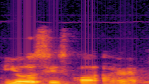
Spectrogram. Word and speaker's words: Ulysses Klaue: But during Ultron, there's the scene where the Scarlet Witch, while still working for Ultron, does the part when they're fighting Ulysses Klaue, or however you say his name. And Ulysses Klaue.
